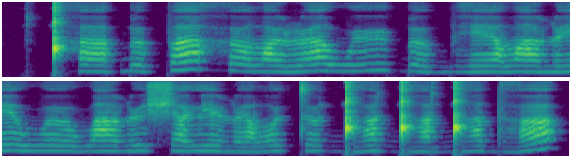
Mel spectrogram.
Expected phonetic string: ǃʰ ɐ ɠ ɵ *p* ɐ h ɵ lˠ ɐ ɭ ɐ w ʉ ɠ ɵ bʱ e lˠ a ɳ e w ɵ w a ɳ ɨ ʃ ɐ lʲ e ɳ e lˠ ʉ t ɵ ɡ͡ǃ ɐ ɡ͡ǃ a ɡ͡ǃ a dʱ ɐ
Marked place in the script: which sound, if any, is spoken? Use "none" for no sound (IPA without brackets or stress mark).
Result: p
